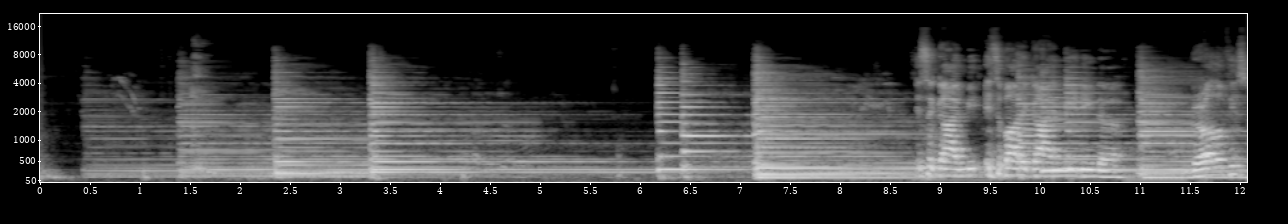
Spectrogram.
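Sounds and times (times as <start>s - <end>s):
guitar chords: 0.0s - 12.0s
keyboard chords: 0.0s - 12.0s.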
